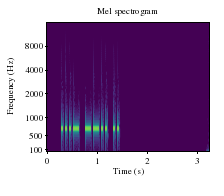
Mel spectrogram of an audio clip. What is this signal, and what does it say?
Morse code, heard as a keyed tone, about 31 wpm, 700 Hz. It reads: VZI
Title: USA Call Sign Postfixes - 3 Letters 30wpm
